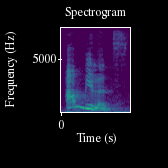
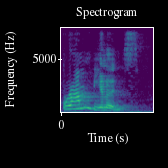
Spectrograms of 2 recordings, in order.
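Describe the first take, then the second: First: The word starts with a plain vowel sound. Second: The word starts with an added 'br' sound. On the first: The speaker calls it right. "Should we see if he can say it properly?" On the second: The speaker calls it wrong. "Is that right?"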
